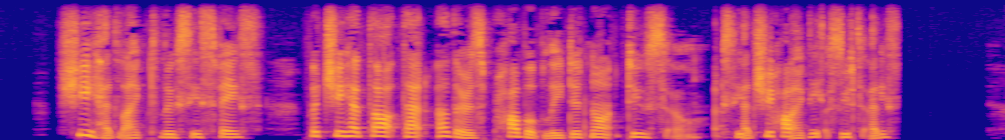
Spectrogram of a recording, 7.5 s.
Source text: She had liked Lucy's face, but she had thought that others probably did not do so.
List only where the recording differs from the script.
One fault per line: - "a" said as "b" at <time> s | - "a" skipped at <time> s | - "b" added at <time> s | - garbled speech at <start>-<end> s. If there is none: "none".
- garbled speech at 5.3-6.7 s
